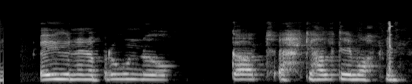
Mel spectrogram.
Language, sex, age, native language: Icelandic, male, 13, Icelandic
